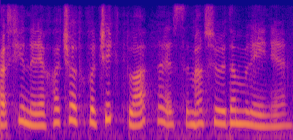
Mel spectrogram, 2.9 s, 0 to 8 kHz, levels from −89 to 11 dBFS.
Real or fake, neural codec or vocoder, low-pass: fake; codec, 16 kHz in and 24 kHz out, 0.6 kbps, FocalCodec, streaming, 4096 codes; 7.2 kHz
